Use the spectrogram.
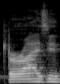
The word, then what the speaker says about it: Virizion: the pronunciation of verizon i like to say verizon because that's the way i heard it in these swords of justice movie in which verizon was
